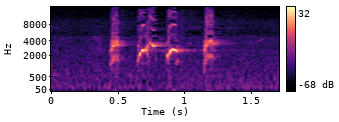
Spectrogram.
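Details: Sooty-headed bulbul in fighting mood: four quick harsh notes, the middle two carrying bright whistled slurs, in a clean quiet setting.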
